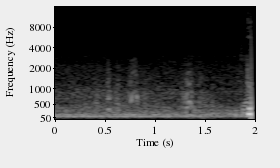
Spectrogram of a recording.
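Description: Quiet pause between sentences: a steady low hum under a few faint, distant voice-like sounds.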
